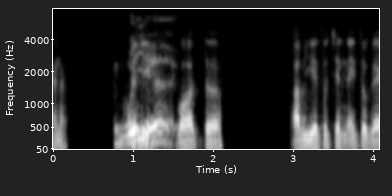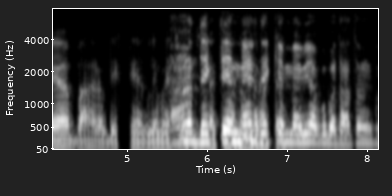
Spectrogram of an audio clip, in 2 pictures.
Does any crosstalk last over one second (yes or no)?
yes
